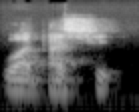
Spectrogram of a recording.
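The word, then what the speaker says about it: 私: Entonces, por ejemplo, la palabra yo, en japonés se dice watashi, se escribe con ese carácter chino, y en chino se escribe uo, se dice wo, se escribe así.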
